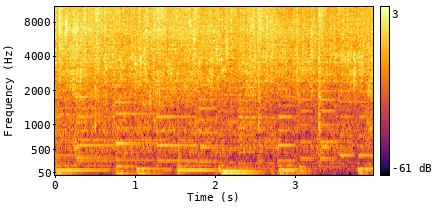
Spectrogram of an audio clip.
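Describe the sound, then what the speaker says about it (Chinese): Vegetables and chili paste being stir-fried with coconut milk in a pan for vegan rendang, a steady soft sizzle under a muffled rhythmic scraping and stirring, with no talk. "现在放入椰浆150 cc， 把所有食材拌炒均匀"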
